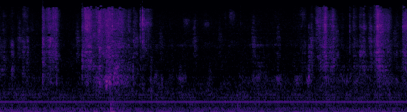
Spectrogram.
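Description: Faint rustling and rubbing of craft paper as a yellow paper petal is pinched and shaped by hand, in short irregular strokes over a steady faint hum.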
